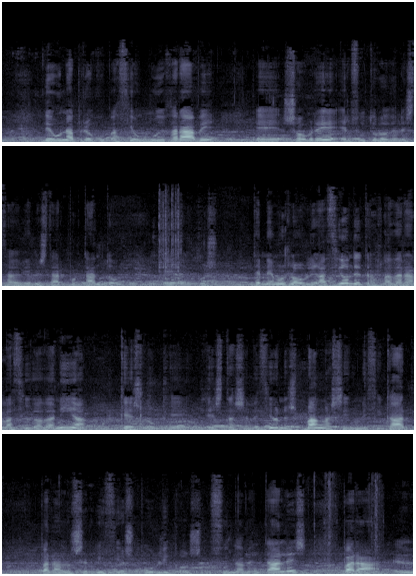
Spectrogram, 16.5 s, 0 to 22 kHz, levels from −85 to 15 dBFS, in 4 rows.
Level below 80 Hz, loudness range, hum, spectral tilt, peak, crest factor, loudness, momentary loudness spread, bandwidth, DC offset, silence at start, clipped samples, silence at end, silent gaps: -44 dBFS; 3 LU; none; -6 dB/octave; -4 dBFS; 20 dB; -25 LUFS; 10 LU; 16 kHz; under 0.1%; 0 s; under 0.1%; 0 s; none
